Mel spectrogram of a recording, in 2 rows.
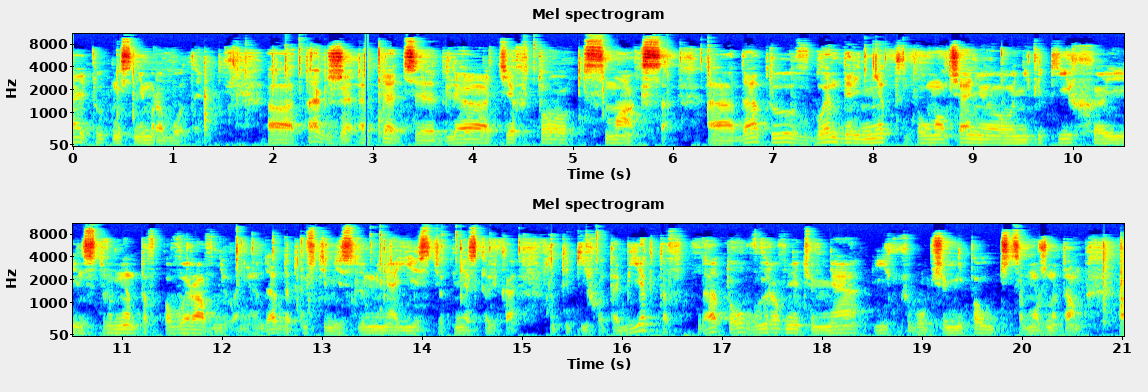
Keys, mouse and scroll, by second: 0.5 Delete, 2.0 shift+c, 2.9 shift+a, 5.1 KP_1, 6.0 shift+middle drag, 7.0 KP_7, 8.1 shift+middle drag, 12.3 shift+middle drag, 12.7 shift+d, 13.7 shift+d, 14.6 shift+middle click, 15.2 shift+d.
